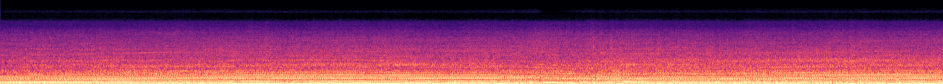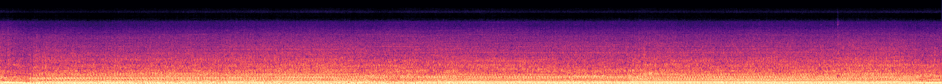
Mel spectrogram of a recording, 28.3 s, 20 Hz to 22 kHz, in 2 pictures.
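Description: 1967 Triumph Bonneville T120's 650 cc parallel-twin engine running steadily under way, heard from the rider's helmet camera. About halfway through the engine note drops sharply and picks up again at a new pitch.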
